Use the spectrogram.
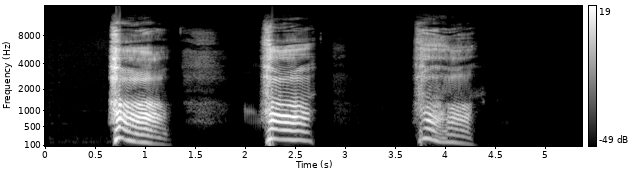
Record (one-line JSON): {"exhalation_length": "5.4 s", "exhalation_amplitude": 32767, "exhalation_signal_mean_std_ratio": 0.37, "survey_phase": "beta (2021-08-13 to 2022-03-07)", "age": "45-64", "gender": "Male", "wearing_mask": "No", "symptom_cough_any": true, "symptom_runny_or_blocked_nose": true, "symptom_fatigue": true, "symptom_headache": true, "symptom_change_to_sense_of_smell_or_taste": true, "symptom_onset": "2 days", "smoker_status": "Never smoked", "respiratory_condition_asthma": false, "respiratory_condition_other": false, "recruitment_source": "Test and Trace", "submission_delay": "1 day", "covid_test_result": "Positive", "covid_test_method": "RT-qPCR", "covid_ct_value": 25.3, "covid_ct_gene": "N gene"}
